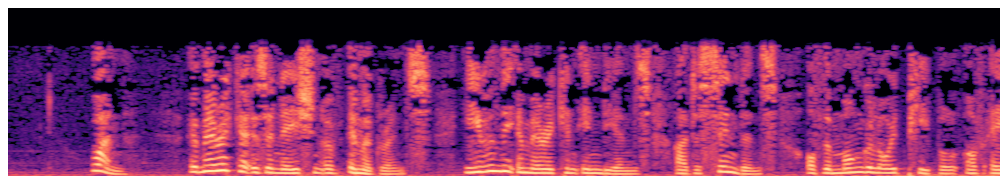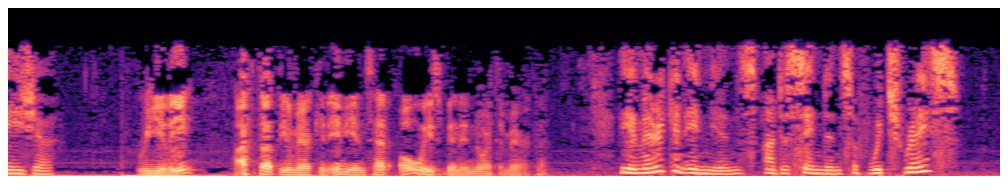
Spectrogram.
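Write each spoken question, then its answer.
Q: The American Indians are descendants of which race?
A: The Mongoloid people of Asia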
